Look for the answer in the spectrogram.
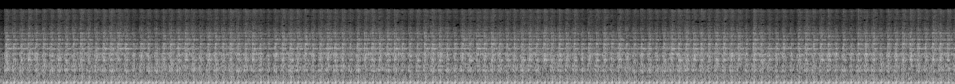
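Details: Hotpoint NSWR843C washing machine on final 1200rpm spin: a fast, very even metallic rattle hammering throughout; the cause of the loud rattle is unknown.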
